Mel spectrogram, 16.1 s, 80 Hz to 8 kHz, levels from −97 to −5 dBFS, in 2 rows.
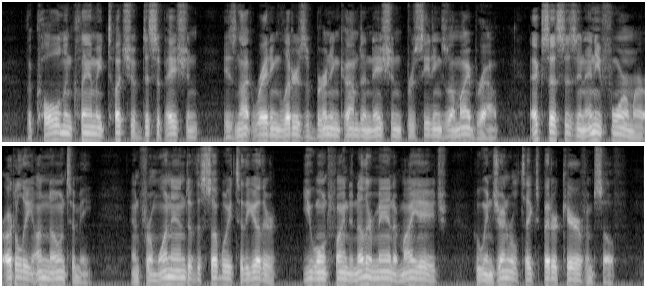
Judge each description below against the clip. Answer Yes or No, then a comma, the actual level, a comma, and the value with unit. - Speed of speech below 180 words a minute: No, average, 200 wpm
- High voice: No, low, 100 Hz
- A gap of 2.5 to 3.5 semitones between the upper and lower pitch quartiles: Yes, average, 2.8 semitones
